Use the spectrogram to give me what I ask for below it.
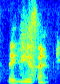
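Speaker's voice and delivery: ordinary delivery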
